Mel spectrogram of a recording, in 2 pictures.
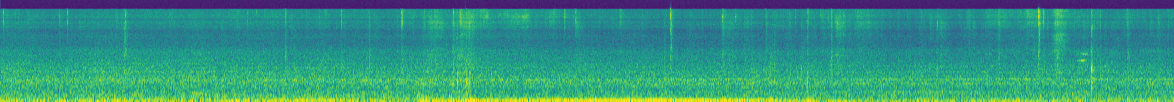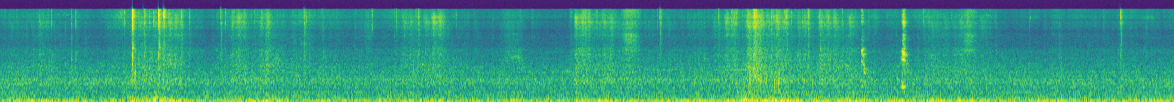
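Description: Tyres roar on a highway road surface.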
